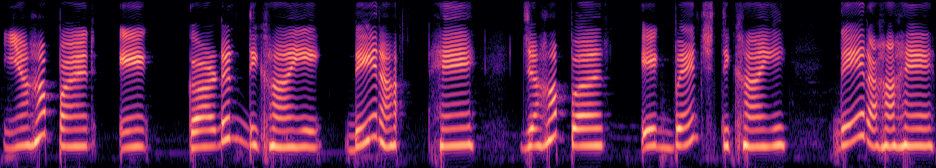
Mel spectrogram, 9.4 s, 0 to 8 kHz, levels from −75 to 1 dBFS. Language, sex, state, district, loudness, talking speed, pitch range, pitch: Hindi, female, Himachal Pradesh, Shimla, -12 LUFS, 105 wpm, 270-290 Hz, 280 Hz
